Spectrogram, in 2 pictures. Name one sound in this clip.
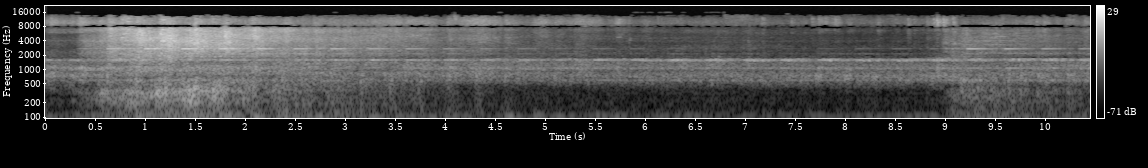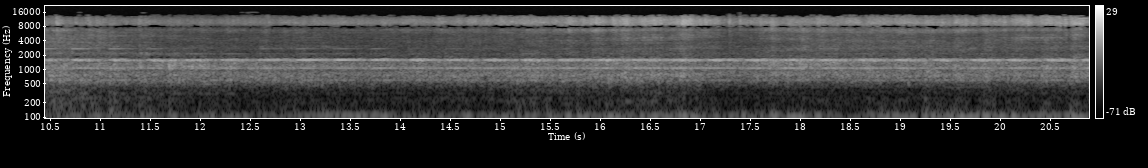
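A railroad crossing bell rings steadily.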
